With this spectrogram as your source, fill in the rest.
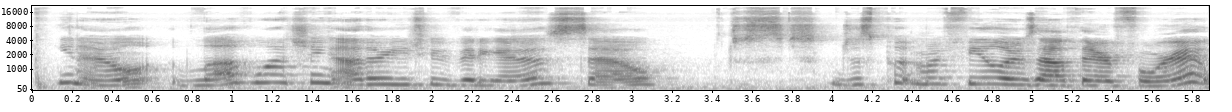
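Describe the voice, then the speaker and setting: A woman speaks with a North Carolina accent. Her intonation is lively and her pace fairly slow. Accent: Southern US, North Carolina. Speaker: part-time clothing reseller. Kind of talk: casual talk to camera, thrift haul.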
